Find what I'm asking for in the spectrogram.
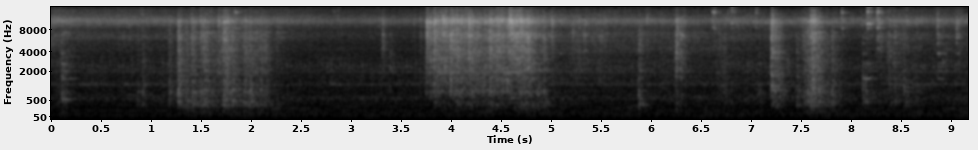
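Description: Crabs go into a masala in a pan and are stirred, with metallic scraping and clattering in short bursts and a soft sizzle underneath.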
